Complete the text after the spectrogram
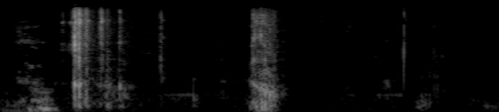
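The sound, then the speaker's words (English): Crunching on a ghost pepper chip that had been kept in the fridge all day: two sharp, loud crisp bites about a second apart, each with a short crackling trail, followed by a few faint chewing clicks. No one speaks. “But yeah, so I got my ghost pepper chip. Try this out.”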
